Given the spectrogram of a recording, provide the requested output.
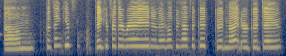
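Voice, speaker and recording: A hoarse, bubbly woman streamer reading game text aloud and chatting with viewers, tripping over words now and then. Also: extremely high pitch, brisk, fairly bright tone, faint music behind.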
